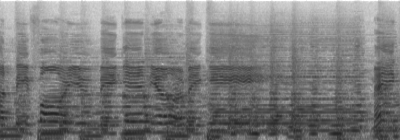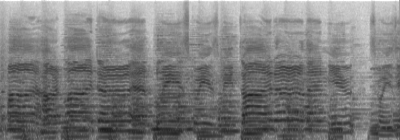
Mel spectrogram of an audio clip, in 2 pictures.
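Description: A concertina played as an instrumental break: a reedy melody over a steady pulsing bass-and-chord rhythm.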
